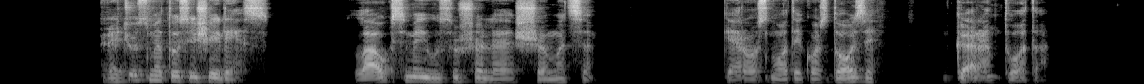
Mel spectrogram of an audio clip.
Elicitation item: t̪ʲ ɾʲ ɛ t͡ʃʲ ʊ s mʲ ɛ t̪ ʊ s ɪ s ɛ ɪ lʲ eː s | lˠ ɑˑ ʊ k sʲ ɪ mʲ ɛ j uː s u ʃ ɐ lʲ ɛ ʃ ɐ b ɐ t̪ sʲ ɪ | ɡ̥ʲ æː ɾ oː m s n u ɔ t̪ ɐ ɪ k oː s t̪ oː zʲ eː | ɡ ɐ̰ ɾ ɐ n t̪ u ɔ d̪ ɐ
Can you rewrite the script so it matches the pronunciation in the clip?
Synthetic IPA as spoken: t̪ʲ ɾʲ ɛ t͡ʃʲ ʊ s mʲ ɛ t̪ ʊ s ɪ ʃ ɛ ɪ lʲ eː s | lˠ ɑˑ ʊ k sʲ ɪ mʲ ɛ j uː s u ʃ ɐ lʲ ɛ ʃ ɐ m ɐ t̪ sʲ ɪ | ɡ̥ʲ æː ɾ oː s n u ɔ t̪ ɐ ɪ k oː s d̪ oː zʲ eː | ɡ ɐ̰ ɾ ɐ n t̪ u ɔ t̪ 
